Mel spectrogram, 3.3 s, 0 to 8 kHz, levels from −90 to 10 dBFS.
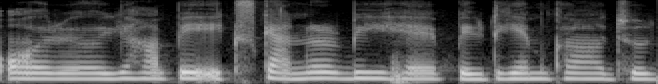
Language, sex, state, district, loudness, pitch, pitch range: Hindi, female, Bihar, Kishanganj, -15 LUFS, 200 Hz, 200-210 Hz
